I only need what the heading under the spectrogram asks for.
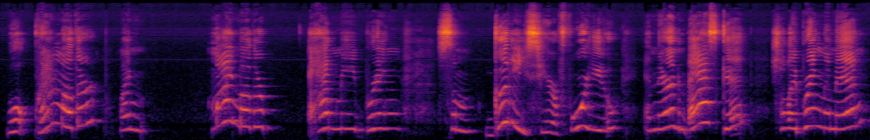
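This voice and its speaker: A woman's voice: very high-pitched, a little slow, voice pushed up, heavily acted. A woman voicing a polite, earnest little girl in a bedtime story. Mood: calling, concerned. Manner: earnest, expressive.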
